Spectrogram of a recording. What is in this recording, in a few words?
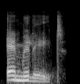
"emulate", Indian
